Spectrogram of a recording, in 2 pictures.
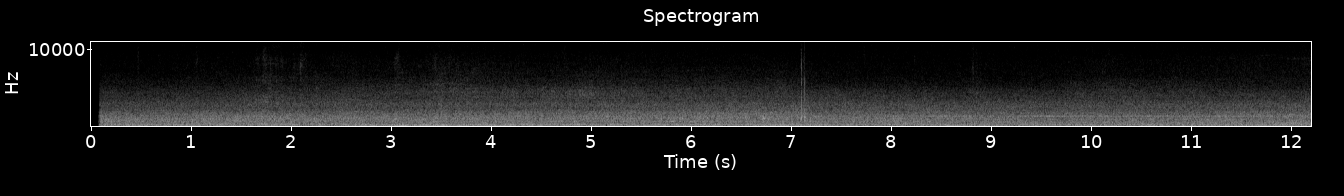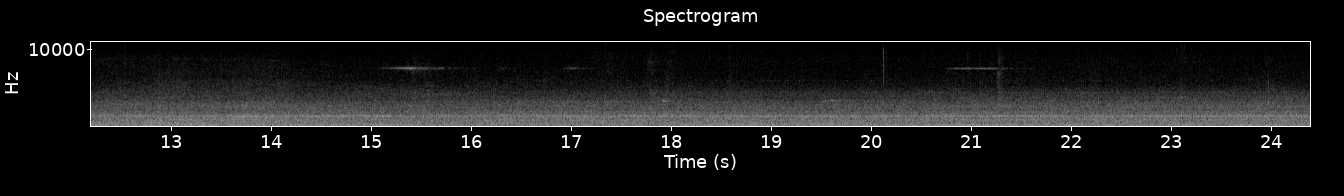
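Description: Steady street noise of traffic and heavy truck engines running, with a low rumble throughout. A faint steady whine comes in about halfway through.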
